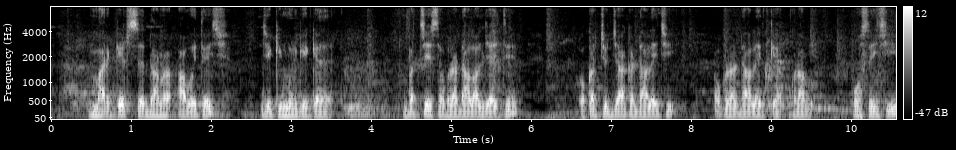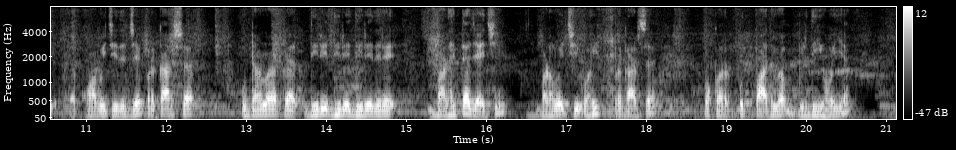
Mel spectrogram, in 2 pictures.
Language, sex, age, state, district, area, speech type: Maithili, male, 45-60, Bihar, Araria, rural, spontaneous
